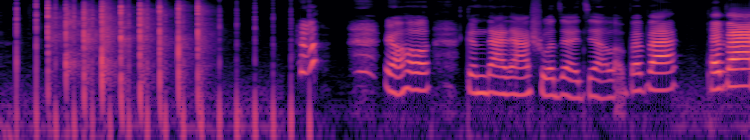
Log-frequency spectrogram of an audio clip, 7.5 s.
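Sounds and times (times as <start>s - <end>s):
hand claps: 0.0s - 3.0s
speech: 3.9s - 7.4s.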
